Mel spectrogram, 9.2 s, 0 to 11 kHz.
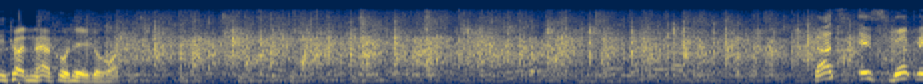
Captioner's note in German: Beifall bei dem BÜNDNIS 90/DIE GRÜNEN und der CDU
